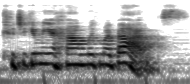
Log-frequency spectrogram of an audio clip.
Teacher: When we reduce give me, the v at the end of give falls away, so what we hear is gi.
